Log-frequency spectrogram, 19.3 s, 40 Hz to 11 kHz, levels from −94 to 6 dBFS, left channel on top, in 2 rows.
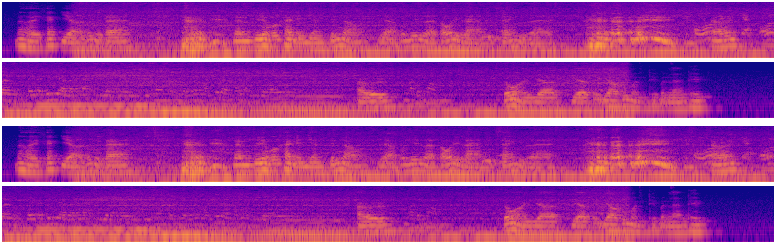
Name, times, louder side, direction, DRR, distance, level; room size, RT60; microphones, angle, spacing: voice 1, 0.2-6.9 7.3-9.2 14.1-15.1 15.9-18.4, equal, 20° right, 0.7 m, -31 dB
sound 1, 0.9-17.5, equal, 20° left, 0.8 m, -38 dB
voice 2, 5.8-6.4 7.2-7.4 8.6-13.9 14.7-15.2, left 2 dB, 75° left, 1.0 m, -45 dB
sound 2, 7.2-11.7, left 1 dB, 50° left, 0.7 m, -46 dB
5.1 x 2.2 x 2.4 m
head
